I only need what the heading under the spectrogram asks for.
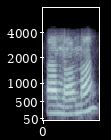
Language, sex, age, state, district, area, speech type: Tamil, female, 45-60, Tamil Nadu, Tiruvannamalai, urban, conversation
